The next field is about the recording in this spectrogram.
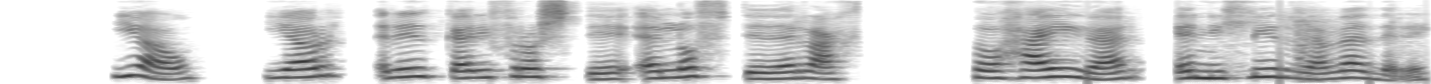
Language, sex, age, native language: Icelandic, female, 30-39, Icelandic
